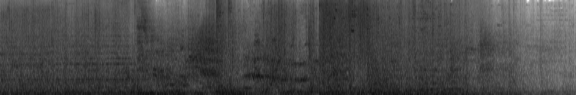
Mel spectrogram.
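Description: Heavy rain drums on a car's windows.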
